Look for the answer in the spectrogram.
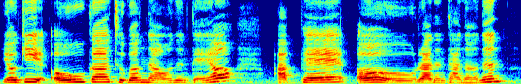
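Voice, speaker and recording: Korean lady teaching english to seniors, real slow and patient, keeps having them repeat after her. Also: mid-range voice. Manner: patient, drawn-out explanations, leads repetition drills. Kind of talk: slow recorded language lesson for seniors.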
